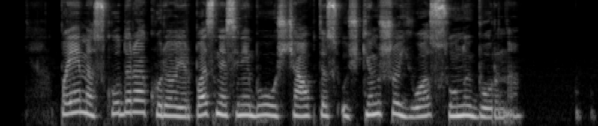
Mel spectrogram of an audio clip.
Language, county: Lithuanian, Vilnius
